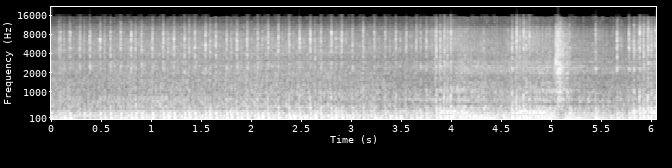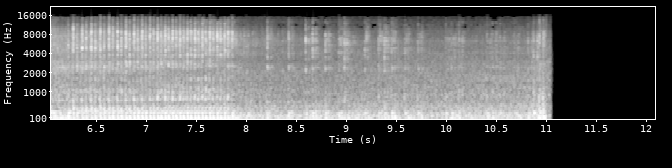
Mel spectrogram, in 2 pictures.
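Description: Harley-Davidson Sportster 883's air-cooled V-twin engine running at idle, a little louder for a few seconds about four seconds in, then settling back. The sound cuts off suddenly near the end.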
